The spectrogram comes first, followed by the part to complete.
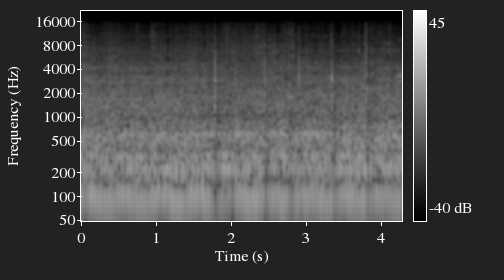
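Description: Metal spatulas scraping and tapping on a chilled stainless-steel roll ice cream pan as a freezing fruit-and-milk mix is spread into a sheet, with a few sharp clicks from the blade edges. Under it runs a steady machine hum from the freezing unit.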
